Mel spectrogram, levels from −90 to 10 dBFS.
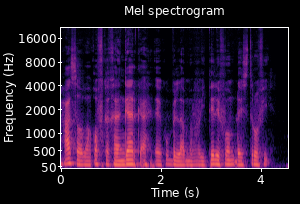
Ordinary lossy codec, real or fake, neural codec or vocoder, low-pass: none; real; none; none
